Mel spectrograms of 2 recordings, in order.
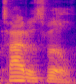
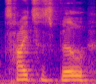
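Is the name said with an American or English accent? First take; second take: American; English. First: It is said with an American pronunciation. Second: It is said with an English pronunciation.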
